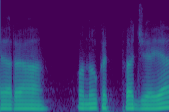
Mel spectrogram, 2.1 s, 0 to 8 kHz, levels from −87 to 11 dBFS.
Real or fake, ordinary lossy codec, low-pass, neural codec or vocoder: fake; Opus, 24 kbps; 7.2 kHz; codec, 24 kHz, 0.9 kbps, WavTokenizer, medium speech release version 1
